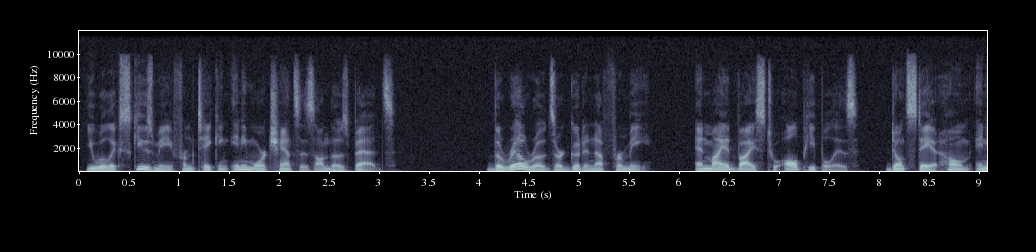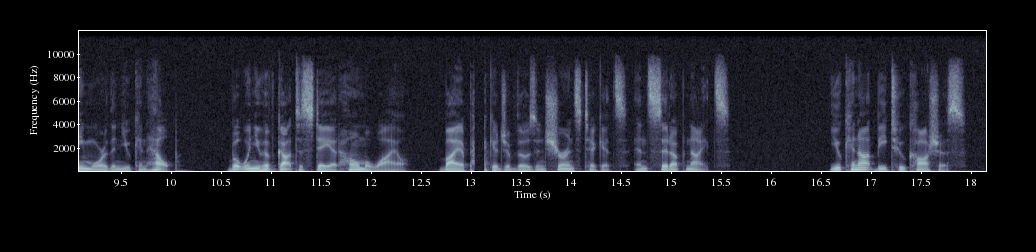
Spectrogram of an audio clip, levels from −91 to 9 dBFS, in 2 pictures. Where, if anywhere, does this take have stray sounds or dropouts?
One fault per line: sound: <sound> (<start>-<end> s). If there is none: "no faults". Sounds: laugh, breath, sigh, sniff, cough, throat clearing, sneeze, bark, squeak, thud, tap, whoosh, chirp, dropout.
sound: dropout (13.0-13.1 s)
